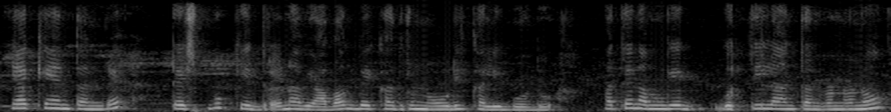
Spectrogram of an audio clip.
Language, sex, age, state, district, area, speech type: Kannada, female, 18-30, Karnataka, Bangalore Rural, urban, spontaneous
